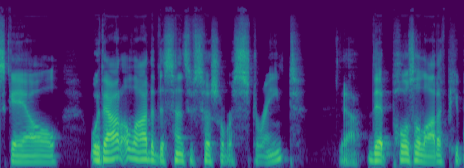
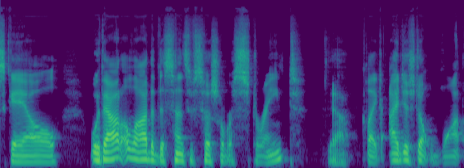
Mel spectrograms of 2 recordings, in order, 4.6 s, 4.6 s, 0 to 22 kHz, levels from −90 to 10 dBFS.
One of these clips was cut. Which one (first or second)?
second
